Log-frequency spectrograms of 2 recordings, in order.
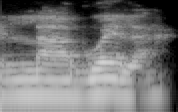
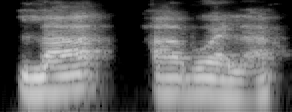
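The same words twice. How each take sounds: First: La abuela with the two a sounds run together; smoothly linked la abuela. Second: La abuela with the a of la held apart; choppy la abuela; wrong way, separated. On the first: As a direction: glide la abuela as one word. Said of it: "we say". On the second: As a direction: say la abuela with a break. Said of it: "pause a lot and say". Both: Shown as a demonstration.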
